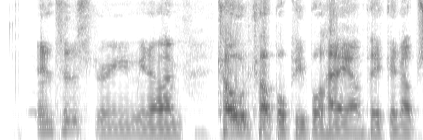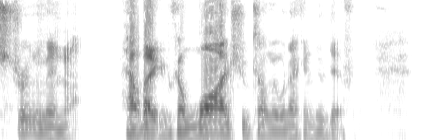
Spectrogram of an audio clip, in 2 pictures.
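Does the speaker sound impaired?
Yes: cleft palate; voice sounds deeper than it is, deeper over mic, cannot say certain words, frequent mispronunciations, speech impediment.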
